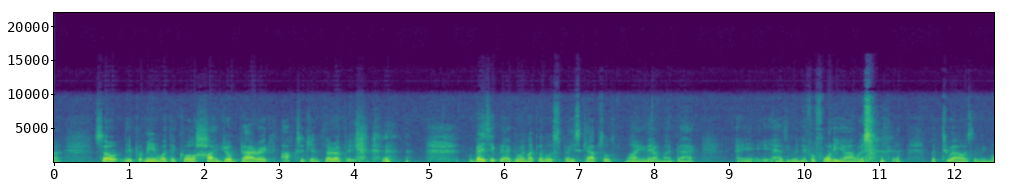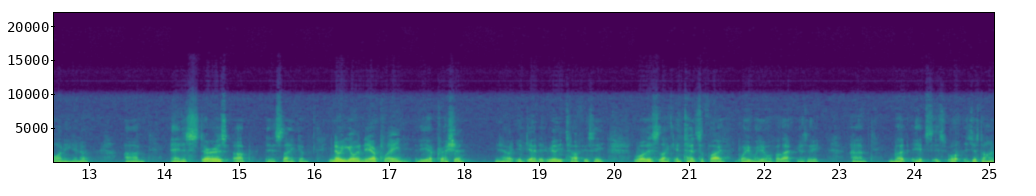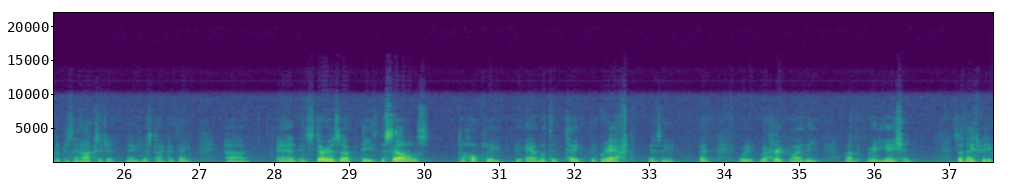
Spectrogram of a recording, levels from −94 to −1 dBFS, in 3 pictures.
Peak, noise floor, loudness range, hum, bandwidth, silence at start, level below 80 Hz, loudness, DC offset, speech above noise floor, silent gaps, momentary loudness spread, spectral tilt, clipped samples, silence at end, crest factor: -2 dBFS; -43 dBFS; 6 LU; none; 10.5 kHz; 0 s; -44 dBFS; -22 LUFS; 0.7%; 22 dB; none; 14 LU; -6 dB/octave; under 0.1%; 0 s; 20 dB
